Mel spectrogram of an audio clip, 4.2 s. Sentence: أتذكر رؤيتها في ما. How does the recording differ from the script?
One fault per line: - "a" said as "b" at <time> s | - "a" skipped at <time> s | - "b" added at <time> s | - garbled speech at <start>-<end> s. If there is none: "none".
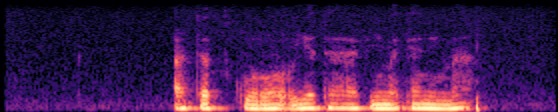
- "مكان" added at 2.8 s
